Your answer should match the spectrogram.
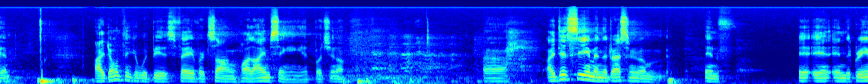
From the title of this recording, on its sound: Laureate For Irish Fiction Annual Lecture 2019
